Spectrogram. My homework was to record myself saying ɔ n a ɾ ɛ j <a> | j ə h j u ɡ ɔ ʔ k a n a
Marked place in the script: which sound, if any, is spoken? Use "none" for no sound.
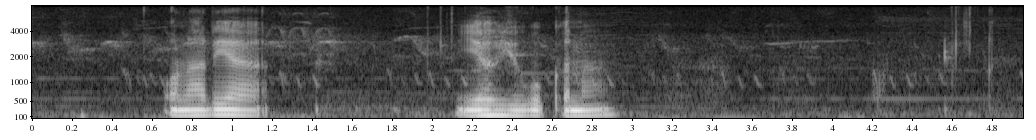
a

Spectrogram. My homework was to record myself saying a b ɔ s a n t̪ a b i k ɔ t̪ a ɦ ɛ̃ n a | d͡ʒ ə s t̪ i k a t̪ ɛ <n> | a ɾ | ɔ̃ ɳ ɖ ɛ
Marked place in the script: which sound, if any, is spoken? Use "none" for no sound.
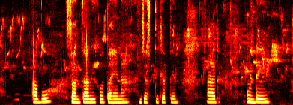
n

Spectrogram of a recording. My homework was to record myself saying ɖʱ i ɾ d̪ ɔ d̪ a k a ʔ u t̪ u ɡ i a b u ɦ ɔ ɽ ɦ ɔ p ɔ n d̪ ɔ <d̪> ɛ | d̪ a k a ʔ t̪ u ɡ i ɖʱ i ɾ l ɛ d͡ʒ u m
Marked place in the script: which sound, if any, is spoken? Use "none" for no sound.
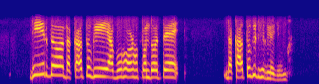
t̪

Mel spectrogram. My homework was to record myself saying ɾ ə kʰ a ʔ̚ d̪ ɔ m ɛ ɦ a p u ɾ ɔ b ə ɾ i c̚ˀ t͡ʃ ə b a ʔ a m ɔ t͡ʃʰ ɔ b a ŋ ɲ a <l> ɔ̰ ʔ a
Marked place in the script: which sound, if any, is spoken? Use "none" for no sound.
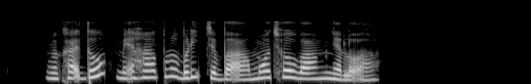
l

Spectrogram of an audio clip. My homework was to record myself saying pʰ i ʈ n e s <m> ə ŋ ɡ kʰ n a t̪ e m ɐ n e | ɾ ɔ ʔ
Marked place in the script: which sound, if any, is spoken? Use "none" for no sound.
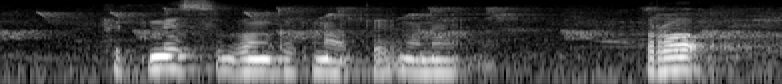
b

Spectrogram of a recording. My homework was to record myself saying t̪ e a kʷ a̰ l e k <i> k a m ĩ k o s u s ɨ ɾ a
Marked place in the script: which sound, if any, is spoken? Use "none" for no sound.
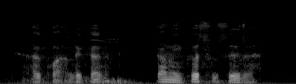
a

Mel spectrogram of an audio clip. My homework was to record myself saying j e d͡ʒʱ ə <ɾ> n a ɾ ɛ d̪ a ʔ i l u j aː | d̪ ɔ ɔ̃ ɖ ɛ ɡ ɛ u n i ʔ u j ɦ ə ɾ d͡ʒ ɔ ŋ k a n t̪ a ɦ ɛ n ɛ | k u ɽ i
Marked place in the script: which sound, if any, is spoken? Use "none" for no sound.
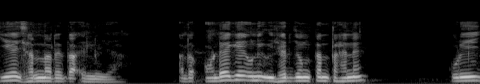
ɾ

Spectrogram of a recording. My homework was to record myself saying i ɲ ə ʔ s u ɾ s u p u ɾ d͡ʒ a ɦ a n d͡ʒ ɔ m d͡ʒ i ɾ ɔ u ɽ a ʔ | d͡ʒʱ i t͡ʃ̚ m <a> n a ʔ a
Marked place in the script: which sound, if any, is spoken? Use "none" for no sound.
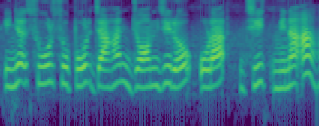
i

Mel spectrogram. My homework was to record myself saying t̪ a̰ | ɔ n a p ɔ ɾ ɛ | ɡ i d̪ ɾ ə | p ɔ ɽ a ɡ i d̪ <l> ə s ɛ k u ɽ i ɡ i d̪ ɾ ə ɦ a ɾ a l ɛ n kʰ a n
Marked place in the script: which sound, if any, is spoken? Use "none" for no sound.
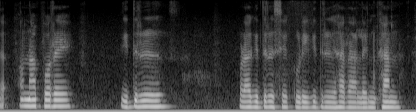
ɾ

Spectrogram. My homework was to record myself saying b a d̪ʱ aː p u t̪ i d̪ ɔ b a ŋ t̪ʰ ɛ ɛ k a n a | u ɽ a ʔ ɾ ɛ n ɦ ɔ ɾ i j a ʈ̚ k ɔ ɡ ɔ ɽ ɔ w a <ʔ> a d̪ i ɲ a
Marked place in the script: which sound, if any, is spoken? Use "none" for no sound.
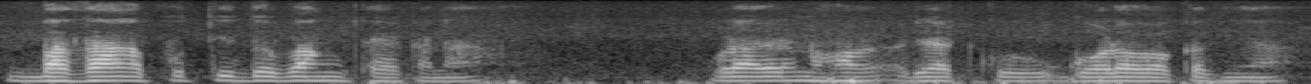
k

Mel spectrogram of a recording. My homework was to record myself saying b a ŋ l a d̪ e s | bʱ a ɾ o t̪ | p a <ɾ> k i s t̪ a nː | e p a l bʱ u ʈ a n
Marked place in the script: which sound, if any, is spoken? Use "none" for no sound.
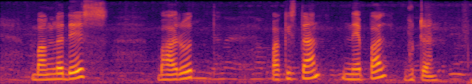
none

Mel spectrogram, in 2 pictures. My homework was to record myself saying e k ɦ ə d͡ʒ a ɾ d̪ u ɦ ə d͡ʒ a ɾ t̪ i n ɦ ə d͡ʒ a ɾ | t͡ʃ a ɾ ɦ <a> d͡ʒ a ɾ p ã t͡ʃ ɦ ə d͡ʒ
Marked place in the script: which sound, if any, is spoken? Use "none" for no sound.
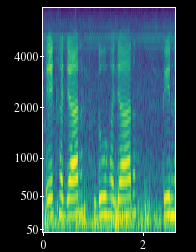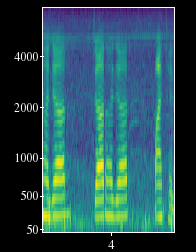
ə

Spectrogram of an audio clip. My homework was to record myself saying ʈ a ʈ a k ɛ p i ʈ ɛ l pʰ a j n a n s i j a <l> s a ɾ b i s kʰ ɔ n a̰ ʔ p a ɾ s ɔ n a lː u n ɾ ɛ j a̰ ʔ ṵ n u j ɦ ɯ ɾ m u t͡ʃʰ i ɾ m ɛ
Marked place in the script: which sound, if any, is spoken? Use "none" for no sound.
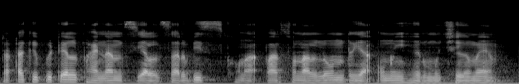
l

